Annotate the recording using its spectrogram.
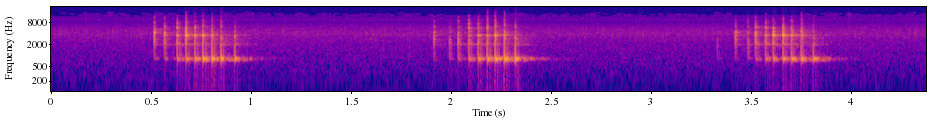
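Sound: frogs croaking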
